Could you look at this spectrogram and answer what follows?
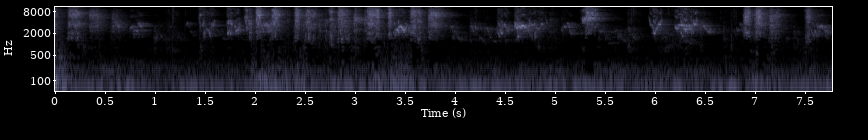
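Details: Playing budgies produce a lively warbling chatter of buzzy squawks and fast chirps, rising and falling in loudness in clustered bursts.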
